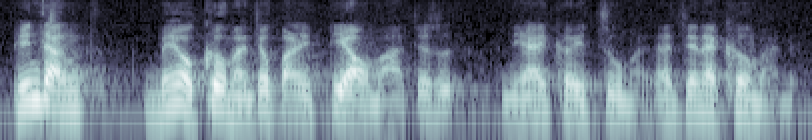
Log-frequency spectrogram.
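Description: A man giving a motivational talk, animated, telling stories and asking the audience rhetorical questions. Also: medium pitch, fast talker, husky. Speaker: speaker.

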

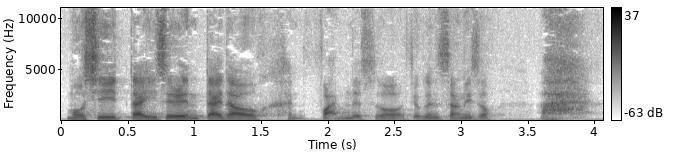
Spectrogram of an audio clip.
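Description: A man's voice: medium pitch, fast talker, darkish tone. A man teaching from the Bible in a conversational sermon, folksy and joking, with asides and fillers. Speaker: preacher.

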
